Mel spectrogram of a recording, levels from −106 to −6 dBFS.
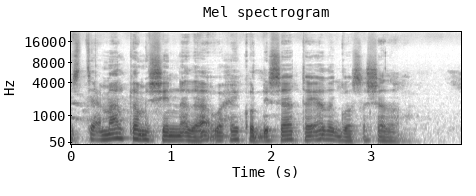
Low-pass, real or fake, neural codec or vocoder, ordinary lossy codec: none; fake; vocoder, 44.1 kHz, 128 mel bands, Pupu-Vocoder; none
